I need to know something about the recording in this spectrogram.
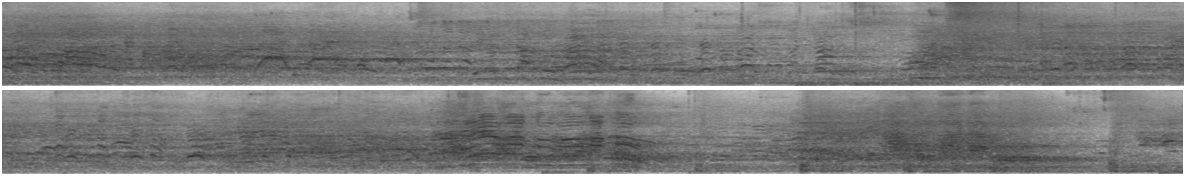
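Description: A crowd of young people chatters and shouts in a large echoing hall.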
